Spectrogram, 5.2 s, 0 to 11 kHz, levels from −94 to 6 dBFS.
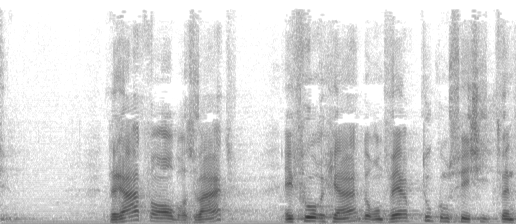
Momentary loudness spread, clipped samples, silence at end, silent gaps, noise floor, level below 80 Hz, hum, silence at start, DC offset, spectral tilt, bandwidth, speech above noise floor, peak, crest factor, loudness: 9 LU; under 0.1%; 0 s; none; -56 dBFS; -60 dBFS; none; 0 s; under 0.1%; -5 dB/octave; 11 kHz; 28 dB; -12 dBFS; 18 dB; -29 LUFS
